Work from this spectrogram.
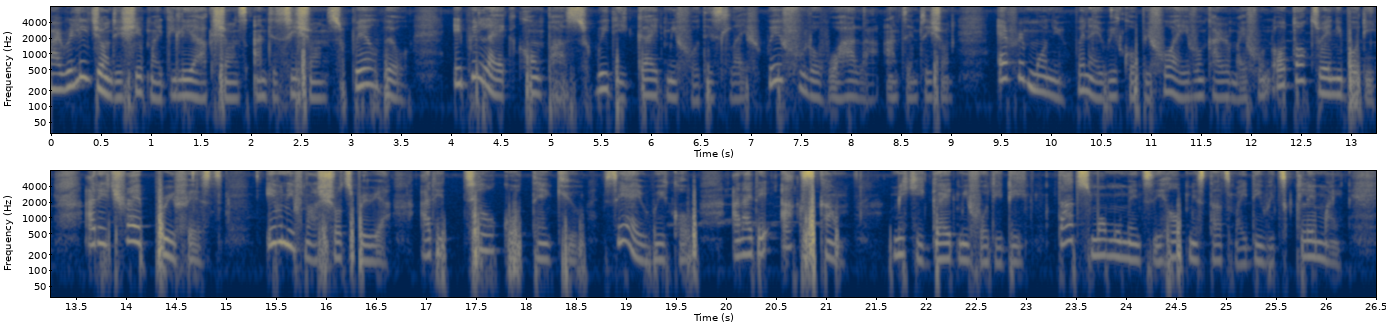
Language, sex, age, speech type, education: Nigerian Pidgin, female, 15-29, spontaneous, tertiary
